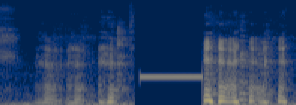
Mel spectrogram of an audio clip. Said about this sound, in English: Beep beep beep.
